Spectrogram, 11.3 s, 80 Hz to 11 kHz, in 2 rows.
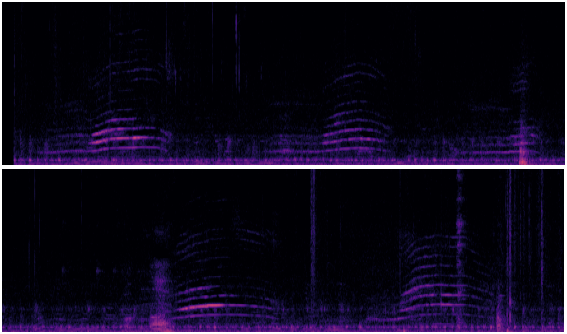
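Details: Munchkin kitten, 34 days old, giving thin high meows that rise and then fall, about five spread over eleven seconds. A steady low hum and a single sharp click sound in the background.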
